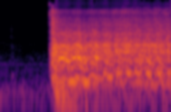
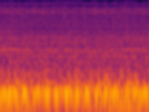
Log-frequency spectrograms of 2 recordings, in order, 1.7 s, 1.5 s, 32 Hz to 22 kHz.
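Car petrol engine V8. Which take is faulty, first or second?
first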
